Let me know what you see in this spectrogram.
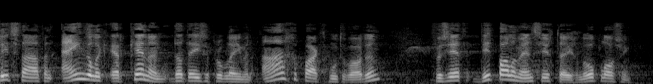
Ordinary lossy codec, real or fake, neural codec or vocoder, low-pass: none; real; none; 7.2 kHz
